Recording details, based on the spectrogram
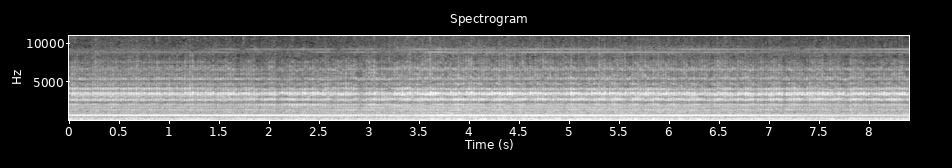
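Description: A steady mid-pitched whine with a thin high ringing sits over a soft hum and never changes; the outdoor unit has an abnormal tonal noise.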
